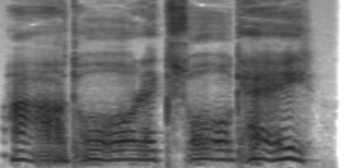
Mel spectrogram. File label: "ardor exsurge" whisper, incantations older female; fire spells; psfx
